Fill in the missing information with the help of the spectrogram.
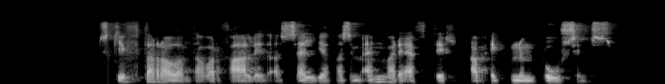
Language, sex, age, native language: Icelandic, male, 20-29, Icelandic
